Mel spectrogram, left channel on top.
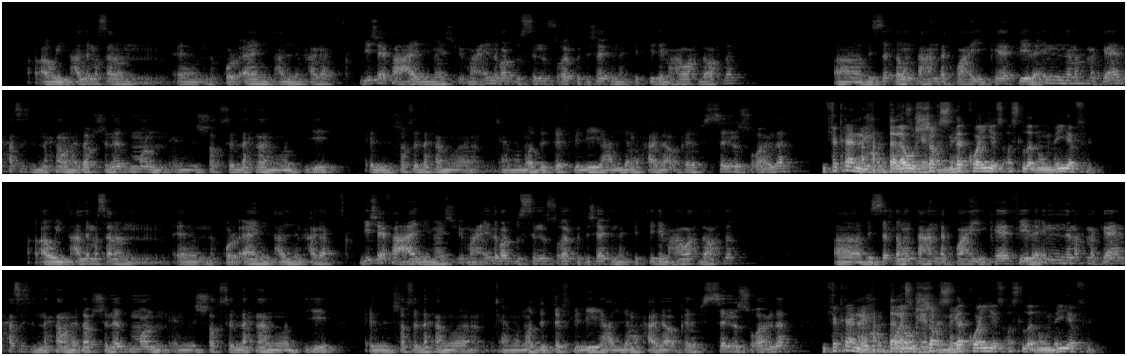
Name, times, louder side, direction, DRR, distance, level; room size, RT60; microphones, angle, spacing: voice 1, 0.3-7.3 8.3-19.1 19.8-20.9, right 1 dB, 65° right, 1.9 m, -33 dB
voice 2, 19.5-22.1, left 2 dB, 25° left, 1.0 m, -25 dB
8.9 x 3.2 x 3.9 m
head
